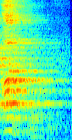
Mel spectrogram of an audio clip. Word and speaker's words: अतः: इसको हम क्या उच्चारण करेंगे, अत, अत का कोई मीनिंग नहीं होता है, तो इसको क्या बन गया ये, अतः। इसमें अगर विसर्ग लगा देंगे तो अतः हो गया।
